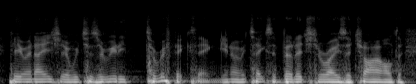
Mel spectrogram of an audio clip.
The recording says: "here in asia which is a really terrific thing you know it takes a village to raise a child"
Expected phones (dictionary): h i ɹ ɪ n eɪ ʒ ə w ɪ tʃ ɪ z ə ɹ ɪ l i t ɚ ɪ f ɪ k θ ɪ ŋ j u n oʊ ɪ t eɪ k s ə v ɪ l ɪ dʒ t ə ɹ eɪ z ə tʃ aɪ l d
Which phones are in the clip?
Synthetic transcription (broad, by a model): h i ɹ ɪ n eɪ ʒ ə w ɪ tʃ ɪ z ə ɹ ɪ l i t ɚ ɪ f ɪ k θ ɪ ŋ j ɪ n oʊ ɪ t eɪ k s ə v ɪ l ɪ dʒ t ə ɹ eɪ z ə tʃ aɪ l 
